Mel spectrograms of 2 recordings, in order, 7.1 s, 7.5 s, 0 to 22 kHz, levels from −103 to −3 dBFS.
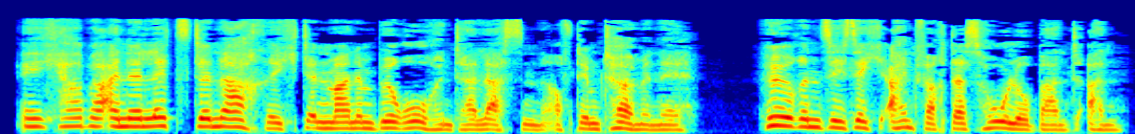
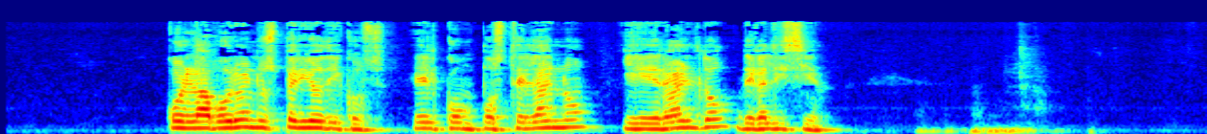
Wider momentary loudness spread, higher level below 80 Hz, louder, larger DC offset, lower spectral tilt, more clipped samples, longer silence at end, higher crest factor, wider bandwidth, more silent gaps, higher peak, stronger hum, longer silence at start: second, 10 LU vs 13 LU; second, -66 dBFS vs -54 dBFS; about the same, -20 LUFS vs -19 LUFS; neither; about the same, -5 dB/octave vs -5.5 dB/octave; neither; second, 0.1 s vs 1.15 s; about the same, 16 dB vs 18 dB; about the same, 12.5 kHz vs 11.5 kHz; neither; about the same, -4 dBFS vs -2 dBFS; neither; second, 0.15 s vs 1.05 s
